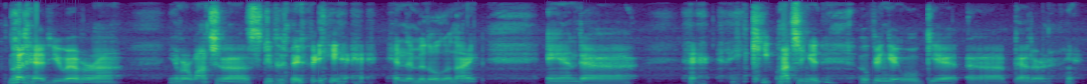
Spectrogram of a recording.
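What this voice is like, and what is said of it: Bad imitation of cartoon character voice. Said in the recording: “a bad actor doing Beavis and a little bit of Butthead ... doing a bad imitation of Beavis's voice”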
